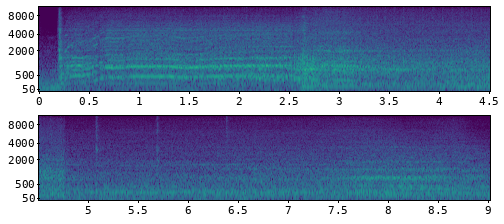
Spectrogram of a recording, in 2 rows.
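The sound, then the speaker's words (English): A hydrogen-powered car's internal combustion engine, starting in hydrogen mode, cranks and catches with a sharp burst near the start, then settles into a steady, mid-pitched idle hum with a few light clicks, and no one speaking. “And what it does, and you see it with this little indication here saying H2, it starts always in the hydrogen mode, right?”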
